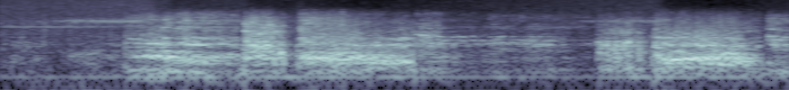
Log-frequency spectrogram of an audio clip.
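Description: A young girl cries and wails.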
